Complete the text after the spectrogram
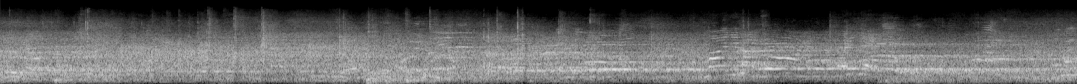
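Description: Hockey sticks click against the puck.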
